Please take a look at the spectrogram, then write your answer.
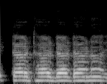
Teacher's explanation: ये मूर्धा के स्पर्श से निकलती है ट वर्ग की आवाज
